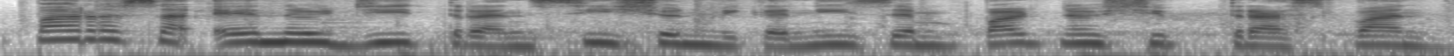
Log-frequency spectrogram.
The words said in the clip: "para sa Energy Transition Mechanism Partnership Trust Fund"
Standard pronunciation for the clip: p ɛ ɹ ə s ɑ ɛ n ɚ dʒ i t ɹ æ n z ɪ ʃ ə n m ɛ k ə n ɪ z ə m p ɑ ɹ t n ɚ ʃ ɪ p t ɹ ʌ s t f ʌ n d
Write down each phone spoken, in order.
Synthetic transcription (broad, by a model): p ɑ ɹ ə s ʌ ɛ n ɚ dʒ i t ɹ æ n s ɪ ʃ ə n m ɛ k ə n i s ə m p ɑ ɹ t n ɚ ʃ ɪ p t ɹ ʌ s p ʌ n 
